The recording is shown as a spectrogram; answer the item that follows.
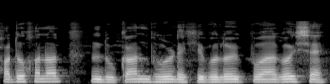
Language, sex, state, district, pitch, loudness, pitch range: Assamese, male, Assam, Sonitpur, 120 Hz, -15 LUFS, 115-125 Hz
